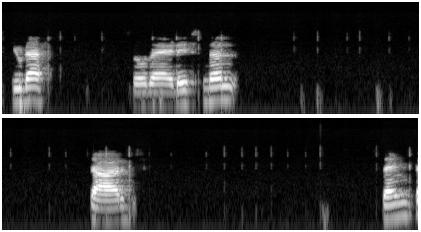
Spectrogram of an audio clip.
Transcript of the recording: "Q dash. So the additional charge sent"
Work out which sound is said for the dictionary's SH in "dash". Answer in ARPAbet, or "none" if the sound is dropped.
S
